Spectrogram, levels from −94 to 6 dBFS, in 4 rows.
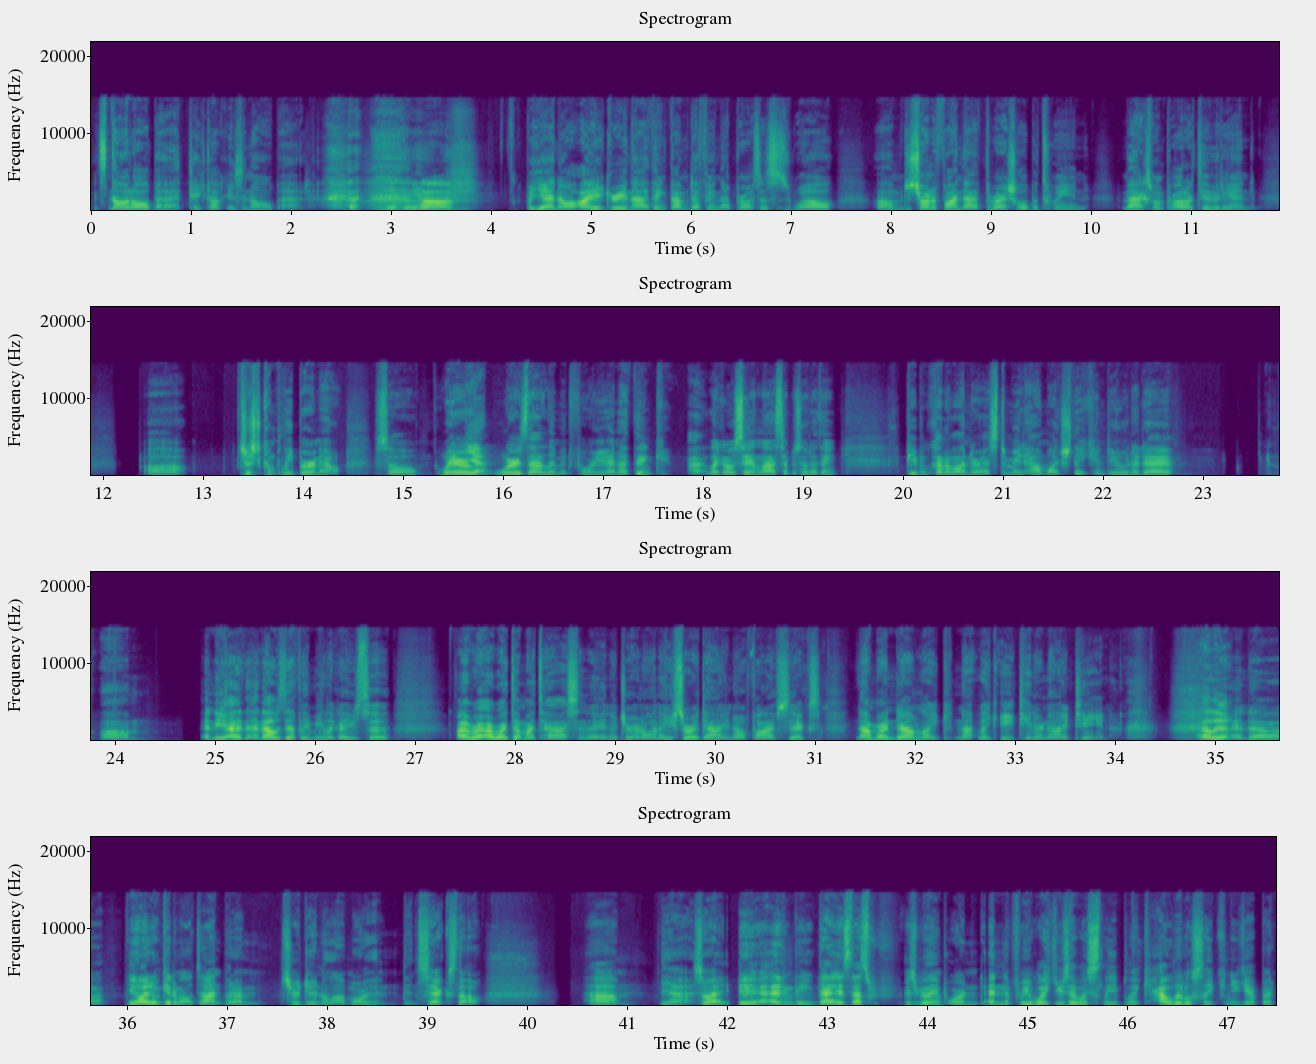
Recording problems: thin; very; fading below 500 Hz

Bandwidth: 14.5 kHz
